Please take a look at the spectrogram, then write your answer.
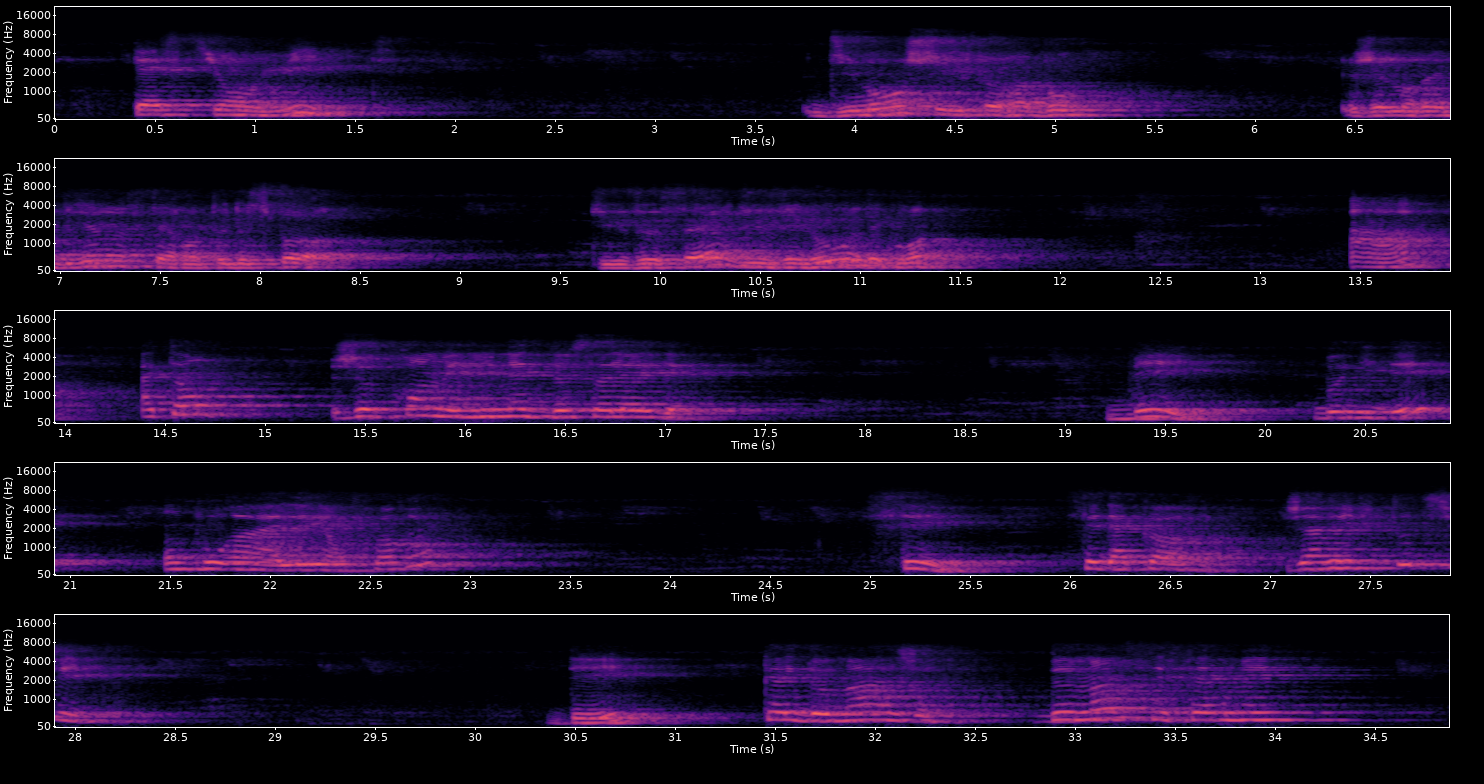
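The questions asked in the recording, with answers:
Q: Tu veux faire du vélo avec moi?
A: B: bonne idée, on pourra aller en forêt.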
